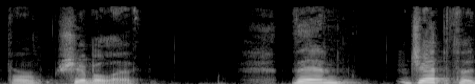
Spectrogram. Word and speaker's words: Shibboleth: Then they would say to him, 'Then pronounce the word Shibboleth.' And he would say, 'Sibboleth,' for he could not pronounce it."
